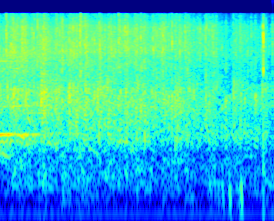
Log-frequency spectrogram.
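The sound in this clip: An audience at a Good Friday service claps together in dense, continuous applause. It stays fairly even throughout, with a few voices faintly mixed in.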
